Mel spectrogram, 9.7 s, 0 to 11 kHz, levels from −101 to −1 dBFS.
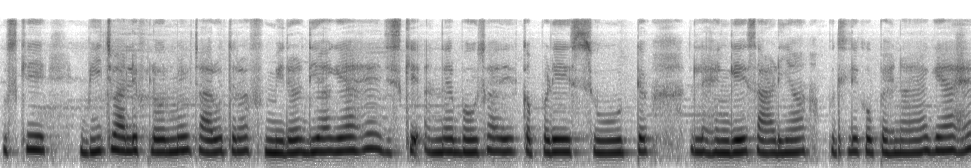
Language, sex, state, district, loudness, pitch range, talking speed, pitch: Hindi, female, Jharkhand, Deoghar, -16 LUFS, 215-235 Hz, 150 wpm, 225 Hz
